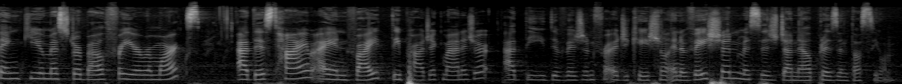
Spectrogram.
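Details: Adult woman speaking; Normal voice.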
